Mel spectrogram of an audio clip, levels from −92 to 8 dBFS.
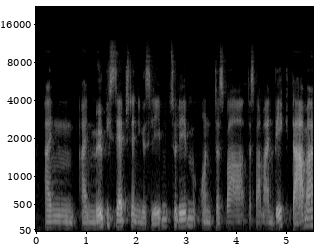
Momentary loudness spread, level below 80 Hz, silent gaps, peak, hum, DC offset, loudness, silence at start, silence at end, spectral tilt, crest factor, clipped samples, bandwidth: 12 LU; -84 dBFS; none; -14 dBFS; none; under 0.1%; -38 LUFS; 0.15 s; 0 s; -3.5 dB/octave; 24 dB; under 0.1%; 12 kHz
